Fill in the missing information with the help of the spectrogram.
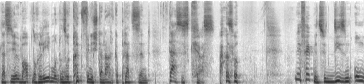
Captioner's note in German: gelächter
